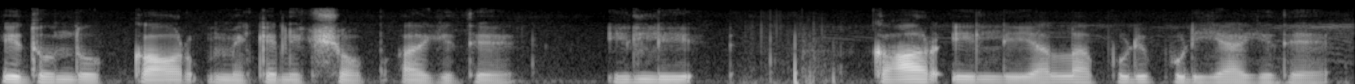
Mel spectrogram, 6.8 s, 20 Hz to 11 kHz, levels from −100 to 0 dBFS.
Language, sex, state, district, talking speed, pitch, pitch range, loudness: Kannada, male, Karnataka, Koppal, 90 wpm, 105 Hz, 100-115 Hz, -25 LUFS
